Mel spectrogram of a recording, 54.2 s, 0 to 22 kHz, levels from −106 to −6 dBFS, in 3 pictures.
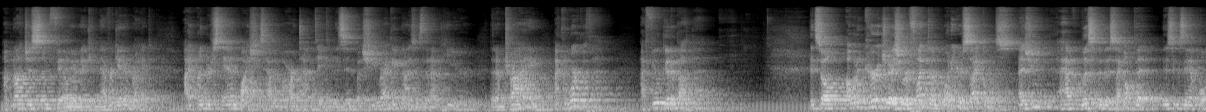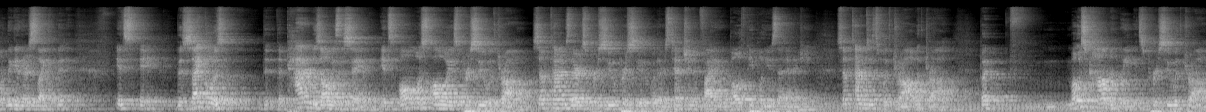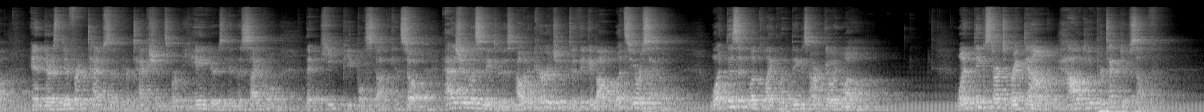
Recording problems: off-mic speech; far
room echo; noticeable; dies away in 1.4 s
electrical hum; faint; until 14 s and from 25 s on; 50 Hz, 25 dB below the speech

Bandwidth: 16.5 kHz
